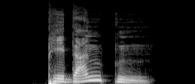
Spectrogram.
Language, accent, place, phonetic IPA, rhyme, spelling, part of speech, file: German, Germany, Berlin, [peˈdantn̩], -antn̩, Pedanten, noun, De-Pedanten.ogg
- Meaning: inflection of Pedant: 1. genitive/dative/accusative singular 2. nominative/genitive/dative/accusative plural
